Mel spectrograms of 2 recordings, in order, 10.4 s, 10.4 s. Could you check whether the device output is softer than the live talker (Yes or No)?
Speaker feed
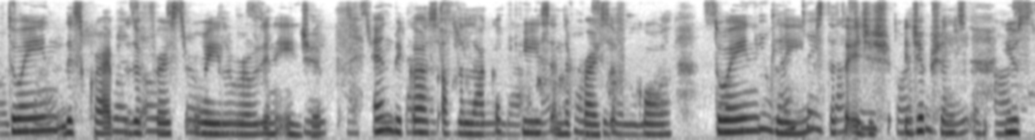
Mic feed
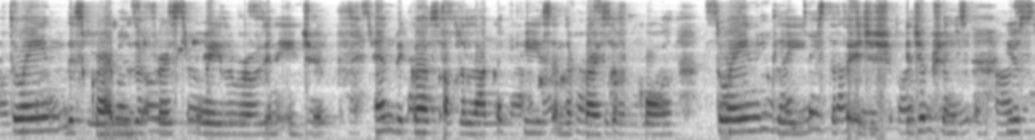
No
